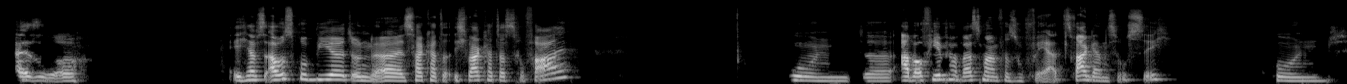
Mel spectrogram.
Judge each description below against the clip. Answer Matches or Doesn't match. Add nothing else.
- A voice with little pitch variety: Doesn't match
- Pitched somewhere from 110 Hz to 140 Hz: Doesn't match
